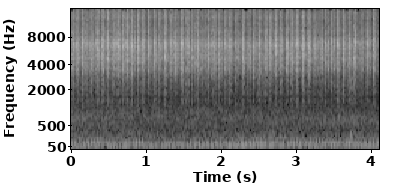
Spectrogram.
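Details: Eastern diamondback rattlesnake in Florida, approached on location: a steady, dry, high-pitched buzzing rattle pulsing rapidly without a break.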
